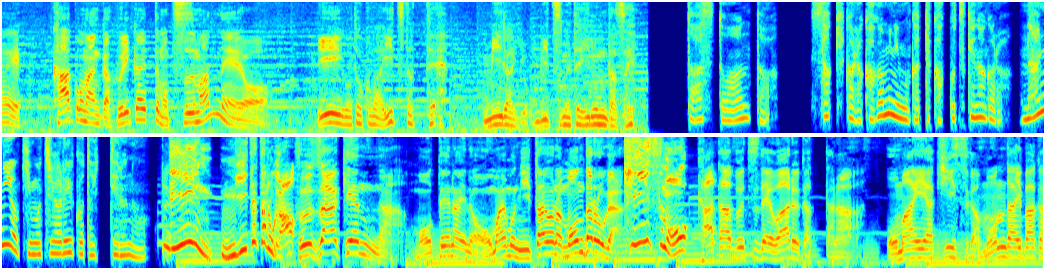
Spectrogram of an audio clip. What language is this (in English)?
Japanese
